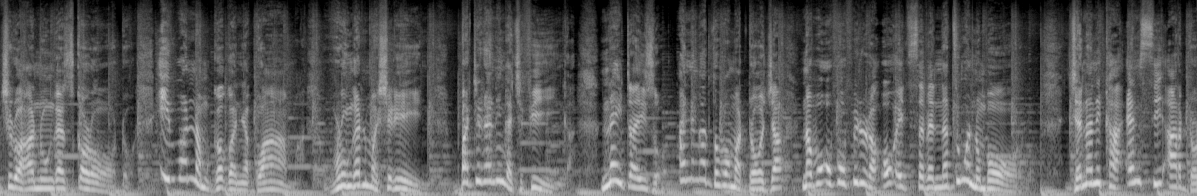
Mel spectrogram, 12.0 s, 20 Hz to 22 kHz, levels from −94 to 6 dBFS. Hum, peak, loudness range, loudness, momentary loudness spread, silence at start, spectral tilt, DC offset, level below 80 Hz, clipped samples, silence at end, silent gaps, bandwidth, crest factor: none; -4 dBFS; 2 LU; -17 LUFS; 11 LU; 0 s; -5 dB/octave; under 0.1%; -32 dBFS; under 0.1%; 0 s; none; over 20 kHz; 14 dB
